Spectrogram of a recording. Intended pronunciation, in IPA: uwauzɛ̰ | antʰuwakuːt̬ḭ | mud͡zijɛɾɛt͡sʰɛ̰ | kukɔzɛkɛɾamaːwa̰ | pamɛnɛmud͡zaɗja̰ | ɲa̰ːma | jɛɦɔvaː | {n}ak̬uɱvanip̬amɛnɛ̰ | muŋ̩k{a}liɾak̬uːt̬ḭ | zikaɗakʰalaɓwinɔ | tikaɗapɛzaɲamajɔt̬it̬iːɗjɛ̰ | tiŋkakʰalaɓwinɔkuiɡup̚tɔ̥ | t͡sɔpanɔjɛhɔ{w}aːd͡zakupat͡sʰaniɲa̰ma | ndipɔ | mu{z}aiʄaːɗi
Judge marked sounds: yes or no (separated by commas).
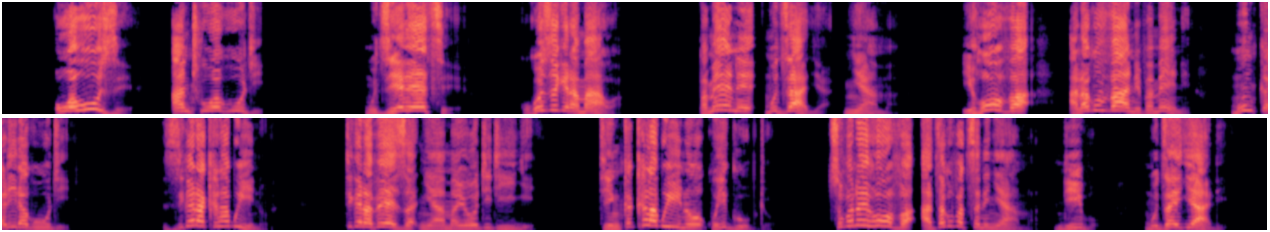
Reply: yes, yes, no, no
